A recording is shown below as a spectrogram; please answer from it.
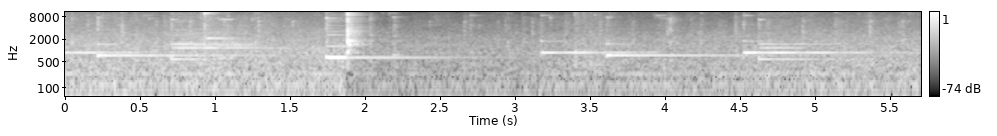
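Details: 1950s German-made Reuge wind-up ballerina music box alarm clock, tune possibly Vienna Life Waltz; clear plucked notes over a soft steady tick after reassembly, alarm tune and movement working normally.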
